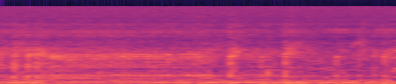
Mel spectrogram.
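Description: Motorcycle engines rumble close by on a road damaged by Typhoon Karding, a steady, loud, dense drone with slight rises as bikes pass, and voices talking underneath.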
